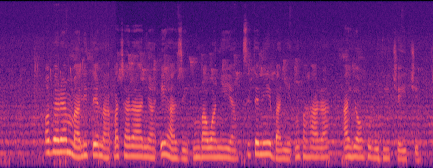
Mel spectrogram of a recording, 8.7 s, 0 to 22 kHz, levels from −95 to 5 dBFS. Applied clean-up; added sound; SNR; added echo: none; Insect; 13 dB; none.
